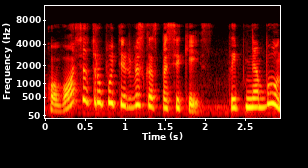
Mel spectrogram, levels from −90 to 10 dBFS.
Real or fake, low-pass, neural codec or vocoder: real; 7.2 kHz; none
